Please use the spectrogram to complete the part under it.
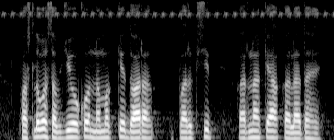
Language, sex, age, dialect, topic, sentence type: Hindi, male, 18-24, Hindustani Malvi Khadi Boli, agriculture, question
